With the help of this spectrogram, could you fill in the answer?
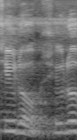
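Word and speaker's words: pseudo: स्यूडो means स्यूडो means यहाँ पर P silent है, स्यूडो means false, podia means feet.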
